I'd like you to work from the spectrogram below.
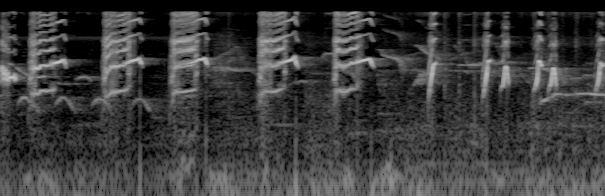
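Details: White-rumped shama provoked to sing aggressively, ready to fight: loud harsh squawk-like notes with stacked overtones repeated roughly twice a second, then quicker sharp whistled chips toward the end.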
